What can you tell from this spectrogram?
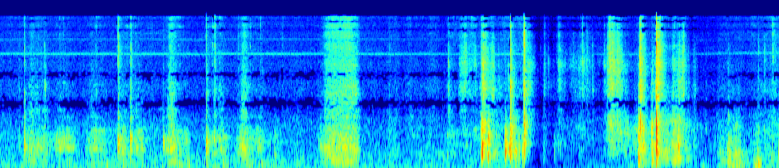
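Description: Small plastic and metal parts of an RC buggy's rear suspension being handled and fitted: scattered light clicks, a brief rustle about a third of the way in, and a few sharper clicks in the second half.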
